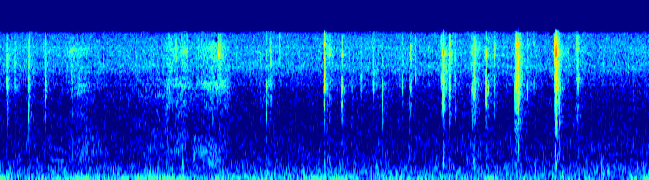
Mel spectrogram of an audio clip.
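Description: Faint, irregular small clicks and taps, with a few sharper clicks near the end.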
